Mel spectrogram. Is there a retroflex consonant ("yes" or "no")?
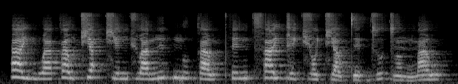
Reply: no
